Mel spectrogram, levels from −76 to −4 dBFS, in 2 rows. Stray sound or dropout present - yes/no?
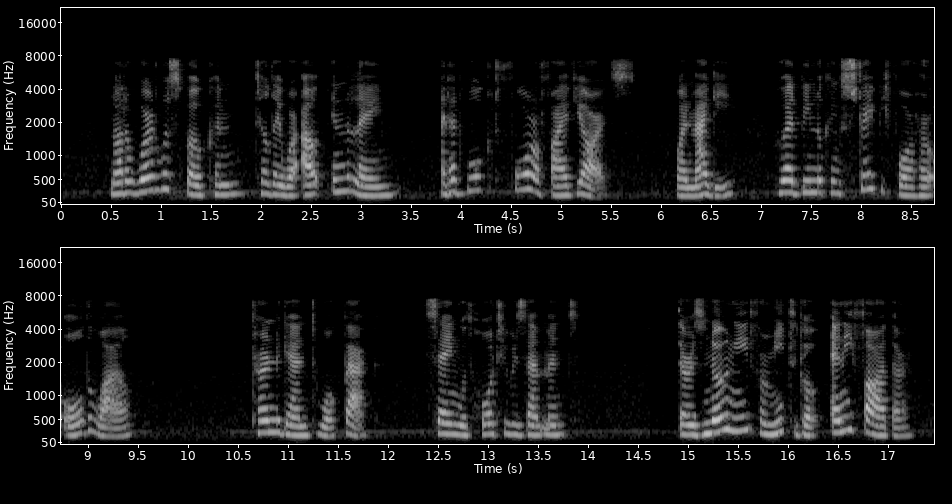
no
